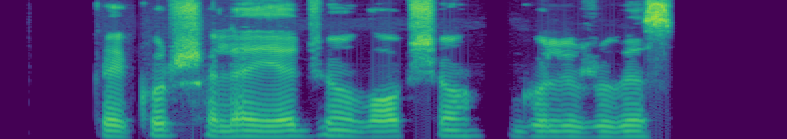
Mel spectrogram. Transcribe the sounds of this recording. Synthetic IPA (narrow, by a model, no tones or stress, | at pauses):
kɐɪkʊɾʃɐlʲɛeːd͡ʒʲulˠoːpʲʃʲt͡ʃʲoɡʊlʲʊʒʊʋʲɪs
